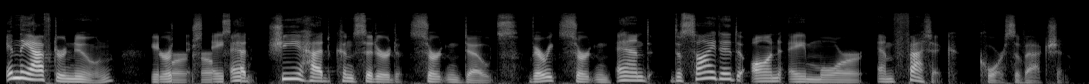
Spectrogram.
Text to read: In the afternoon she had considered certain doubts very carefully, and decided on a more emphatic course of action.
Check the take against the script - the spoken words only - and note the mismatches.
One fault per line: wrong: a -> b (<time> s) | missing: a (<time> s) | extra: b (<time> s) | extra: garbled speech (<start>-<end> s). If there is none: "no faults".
extra: garbled speech (1.5-2.6 s)
wrong: carefully -> certain (5.6 s)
